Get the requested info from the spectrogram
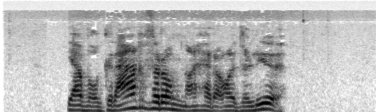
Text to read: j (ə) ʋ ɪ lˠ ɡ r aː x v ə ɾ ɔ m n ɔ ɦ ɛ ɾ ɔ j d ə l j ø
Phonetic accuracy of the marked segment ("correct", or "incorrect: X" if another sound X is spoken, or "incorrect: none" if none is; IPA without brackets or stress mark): incorrect: a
